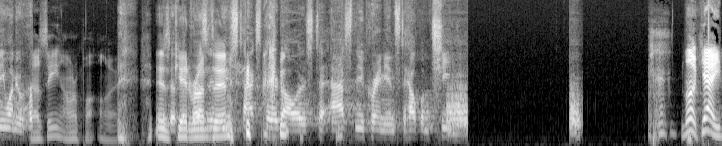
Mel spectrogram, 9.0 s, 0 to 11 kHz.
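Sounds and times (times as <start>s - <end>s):
speech: 0.0s - 5.9s, 8.2s - 9.0s
laughter: 1.5s - 4.5s
man letting out a short buzzy fart: 7.1s - 7.4s.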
